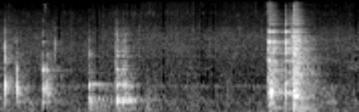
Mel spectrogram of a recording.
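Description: A utensil stirs chopped celery, carrots and eggplant cooking in oil in a pot for minestrone, giving a few sharp scrapes and clanks, then a louder burst of scraping and faint sizzling near the end.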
